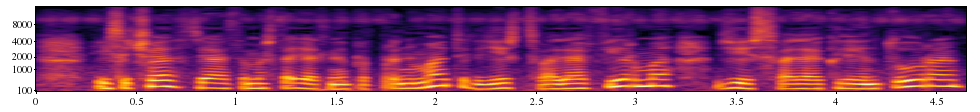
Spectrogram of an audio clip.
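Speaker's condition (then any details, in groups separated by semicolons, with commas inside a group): Hearing loss; onset age 3, medical error, missed appendicitis, over 47 years since onset, Atikon hearing aids since childhood; speech preserved thanks to hearing aids, worsened, accented, still speaks, learned lip-reading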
